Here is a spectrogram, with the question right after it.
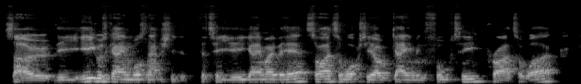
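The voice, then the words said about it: English accent. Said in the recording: “being from England ... you don't know by the accent”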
